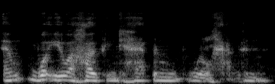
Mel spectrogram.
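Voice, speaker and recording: A middle-aged Australian woman giving a gentle, chatty tarot reading on a live stream and addressing viewers by name. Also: fairly low pitch, normal speed, gravelly, husky, poor audio. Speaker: tarot reader.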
